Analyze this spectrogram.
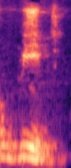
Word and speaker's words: wind: We know wind. Okay, many people know this as wind, but it's also wind.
